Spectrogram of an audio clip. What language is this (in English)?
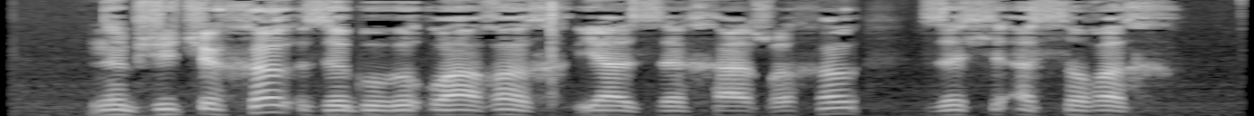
Adyghe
